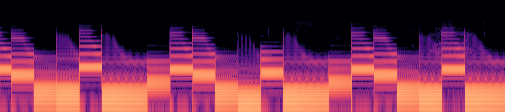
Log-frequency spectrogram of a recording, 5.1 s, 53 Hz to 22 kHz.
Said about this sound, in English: It sounds something like this from oscillator 2.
